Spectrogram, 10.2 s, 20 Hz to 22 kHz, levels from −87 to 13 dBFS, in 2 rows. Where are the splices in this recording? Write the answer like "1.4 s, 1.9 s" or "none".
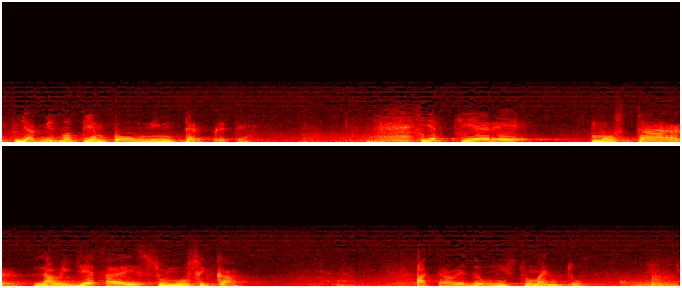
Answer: none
